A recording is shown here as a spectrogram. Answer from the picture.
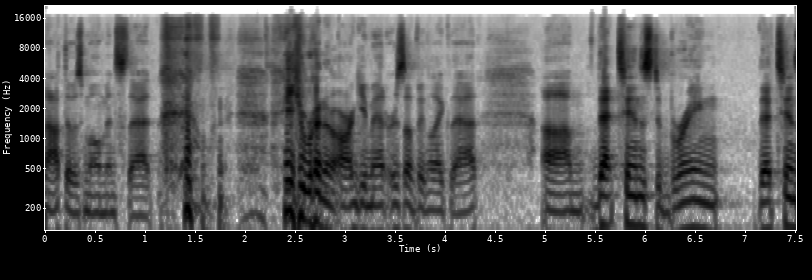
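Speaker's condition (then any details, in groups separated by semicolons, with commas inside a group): No condition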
